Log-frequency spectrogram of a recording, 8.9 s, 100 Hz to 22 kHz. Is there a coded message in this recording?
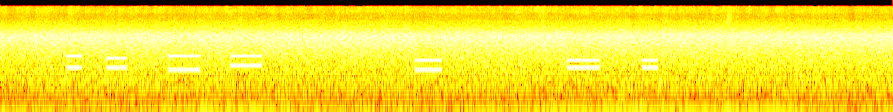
Yes: DTMF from 0.7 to 6.6 s, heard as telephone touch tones, dialled by hand, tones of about 280 ms, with radio hiss, a squelch burst at the end and the noise of a park. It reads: 986# 4 77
